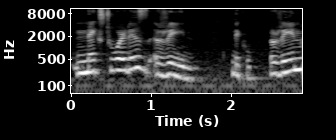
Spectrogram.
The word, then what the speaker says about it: reign: Attach करूंगी तो वो रेन्स बन जाएगा, लेकिन नहीं, प्रोनाउंसिएशन में रेन्स के एक स्पेलिंग और भी होते हैं। REIGN भी रेन होता है, REIGN भी रेन ही होता है, ठीक है।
